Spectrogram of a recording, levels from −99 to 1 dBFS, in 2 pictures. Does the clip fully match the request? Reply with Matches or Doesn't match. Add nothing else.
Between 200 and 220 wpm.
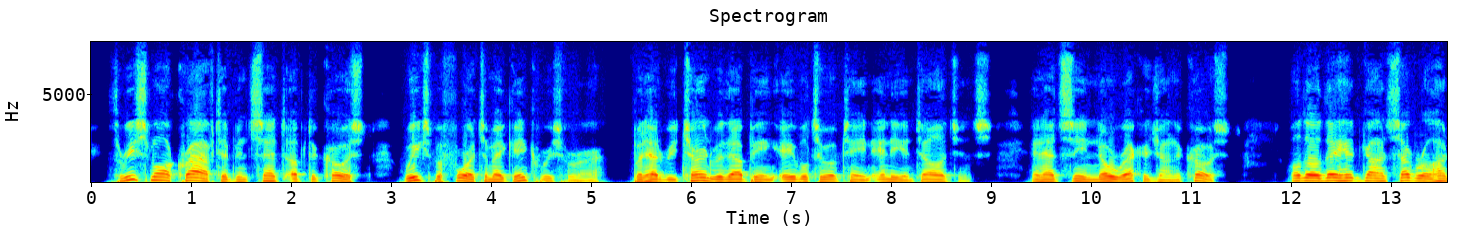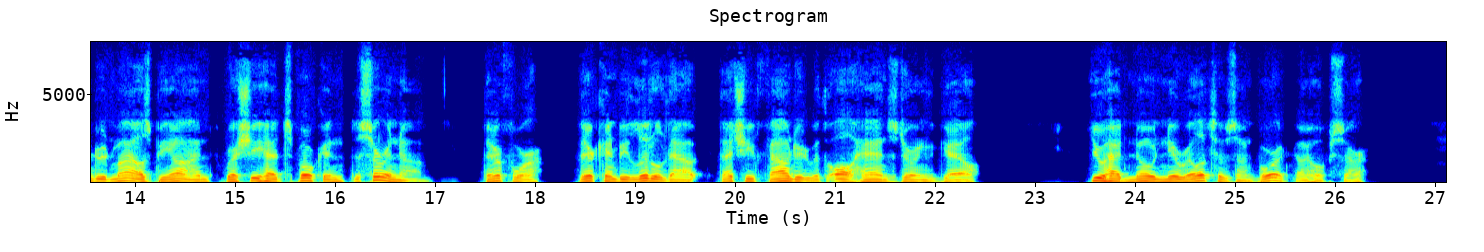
Doesn't match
